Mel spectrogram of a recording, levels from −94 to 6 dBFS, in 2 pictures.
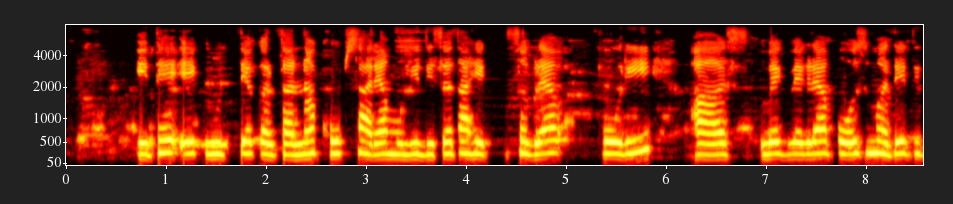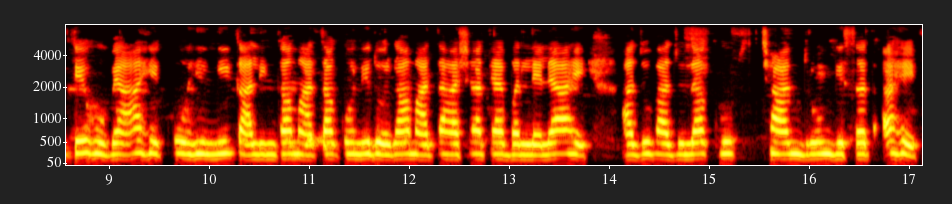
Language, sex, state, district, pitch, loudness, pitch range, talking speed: Marathi, female, Maharashtra, Dhule, 245 Hz, -14 LUFS, 240-255 Hz, 115 wpm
